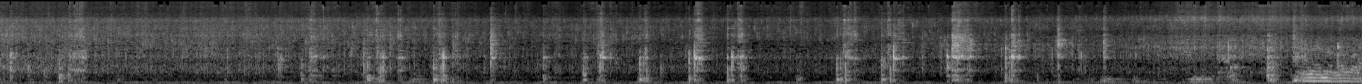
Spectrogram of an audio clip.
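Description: Sliced onions frying in hot oil while being stirred in a pan for a dried seer fish thokku, a steady sizzle broken by repeated sharp scrapes and clinks of the spoon, close and loud with no talk.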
